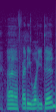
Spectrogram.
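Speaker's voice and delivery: normal talking voice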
